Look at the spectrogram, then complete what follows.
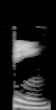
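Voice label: "Bǐng", Chinese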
